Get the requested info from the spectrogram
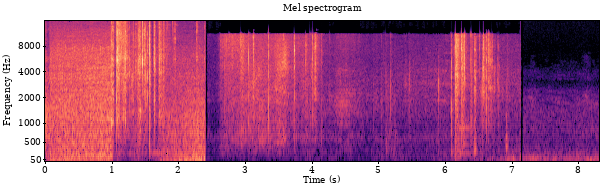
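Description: A car tyre rolling over and crushing objects on asphalt: loud cracking and crunching of a plastic toy for about the first two seconds, then after an abrupt cut softer crackling with a short burst of cracks past the middle as a bundle of cigarettes is rolled over.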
